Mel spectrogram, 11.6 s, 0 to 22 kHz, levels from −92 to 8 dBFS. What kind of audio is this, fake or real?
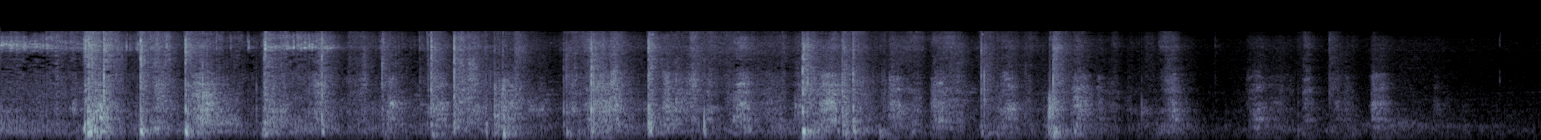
fake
